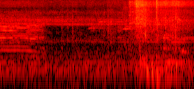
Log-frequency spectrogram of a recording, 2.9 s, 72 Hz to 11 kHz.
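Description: Sheep bleating in the Age of Empires 4 video game, mixed with other livestock calls over a steady game soundscape, moderately loud for a few seconds.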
